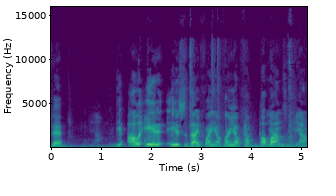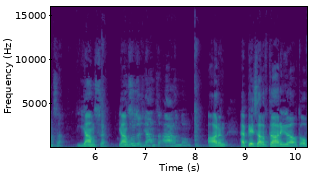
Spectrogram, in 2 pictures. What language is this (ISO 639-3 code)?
tur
